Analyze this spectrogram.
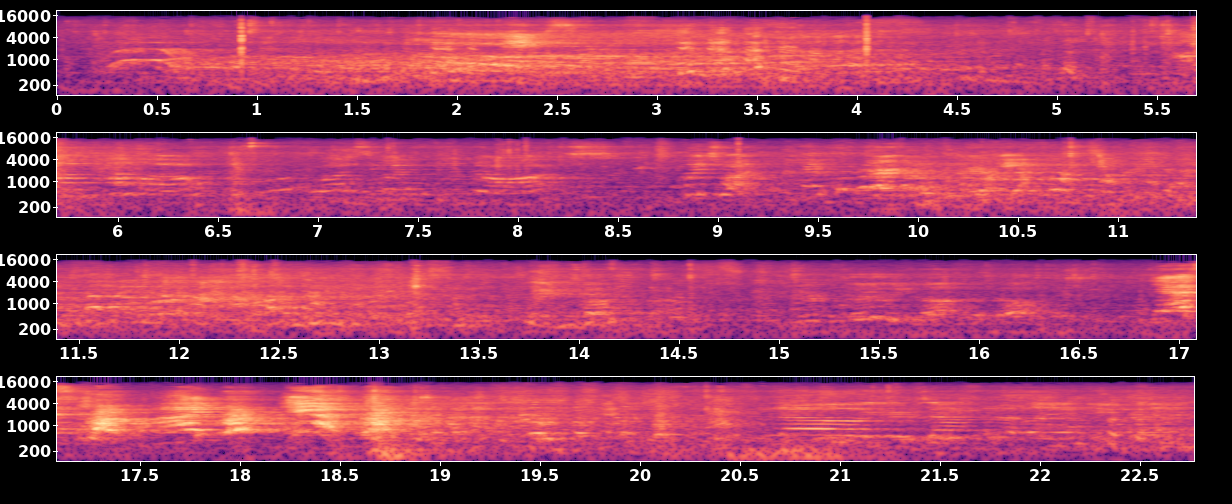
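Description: A young woman talks with animation in a large echoing hall.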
